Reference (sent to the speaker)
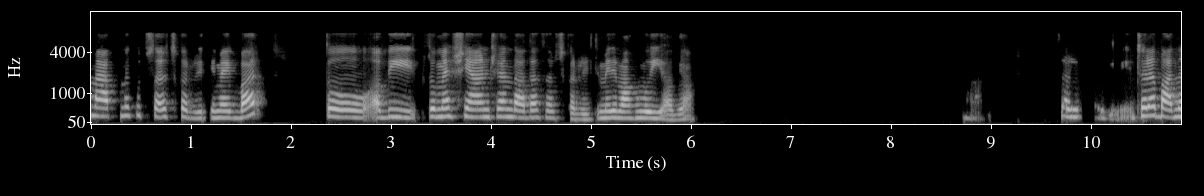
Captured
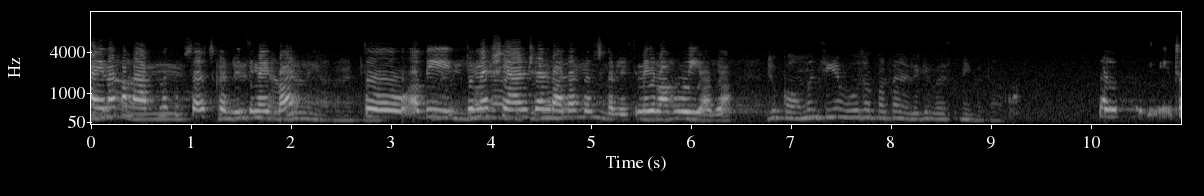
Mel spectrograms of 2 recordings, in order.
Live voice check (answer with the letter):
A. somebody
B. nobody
A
